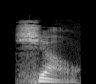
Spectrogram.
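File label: "xiao4", Mandarin Chinese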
